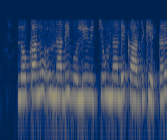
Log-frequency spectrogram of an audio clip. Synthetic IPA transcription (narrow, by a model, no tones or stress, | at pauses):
loːkãːnũːʊnãːd̪iːboːliːʋɪt͡ʃʊnãːd̪eːkaːɾd͡ʒkʰeːt̪əɾ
